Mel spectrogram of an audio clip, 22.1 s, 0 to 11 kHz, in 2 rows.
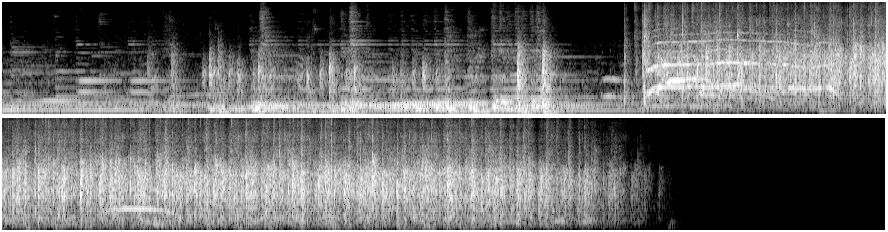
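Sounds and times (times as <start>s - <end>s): audience applauding: 7.6s - 19.5s.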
